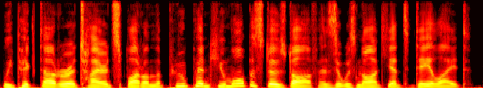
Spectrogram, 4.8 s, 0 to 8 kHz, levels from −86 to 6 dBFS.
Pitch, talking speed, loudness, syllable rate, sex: 165 Hz, 235 wpm, -16 LUFS, 5.5 syllables/s, male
